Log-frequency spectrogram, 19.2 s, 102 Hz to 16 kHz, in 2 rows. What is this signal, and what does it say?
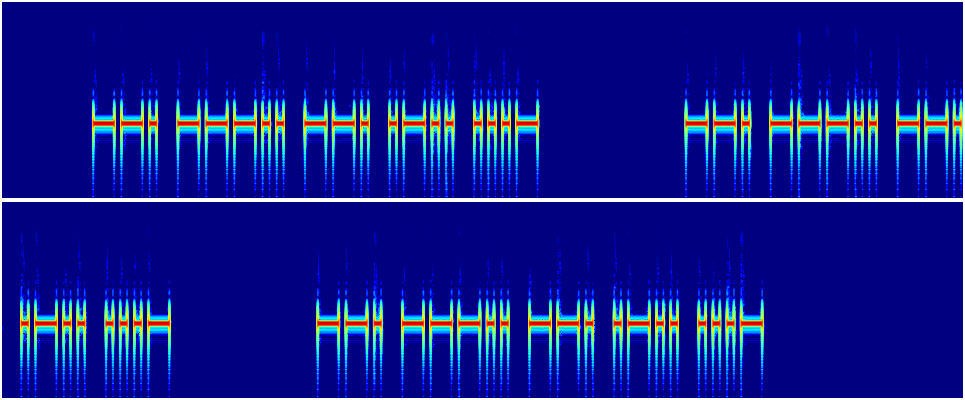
Morse code, heard as a keyed tone, about 17 wpm, 700 Hz. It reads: G8GLV G8GLV G8GLV
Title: DXCC-100 Call Signs - 5 Characters - Repeated 3x - 17wpm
